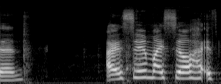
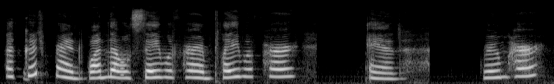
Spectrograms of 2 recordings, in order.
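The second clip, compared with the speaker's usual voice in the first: raised, coaxing voice; gentle Aria; 5 semitones higher than usual. Acted. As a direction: coax a shy animal kindly. Aria coaxes the monkey.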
